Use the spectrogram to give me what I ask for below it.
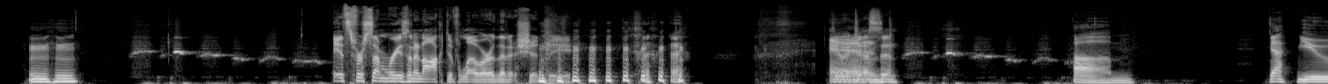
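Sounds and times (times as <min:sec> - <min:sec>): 
speech: 0:00.3 - 0:00.9, 0:03.3 - 0:07.0, 0:08.3 - 0:09.3, 0:10.7 - 0:11.4, 0:12.7 - 0:13.2
person whistling a short wavering tune: 0:01.3 - 0:03.3, 0:09.0 - 0:10.8
laughter: 0:05.3 - 0:07.0.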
